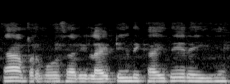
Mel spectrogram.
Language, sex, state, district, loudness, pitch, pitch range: Hindi, male, Haryana, Rohtak, -15 LUFS, 145 Hz, 140-155 Hz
